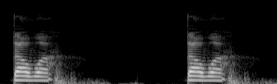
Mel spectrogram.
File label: "tvwv", Muscogee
